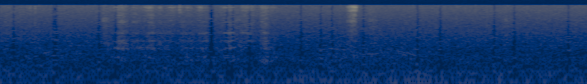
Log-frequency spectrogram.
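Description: Marker pen writing on paper: faint scratchy pen strokes, with one short, sharper stroke about two and a half seconds in.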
